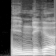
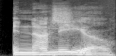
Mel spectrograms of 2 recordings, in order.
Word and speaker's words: Inigo: Indigo. It's not. It's Inigo.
